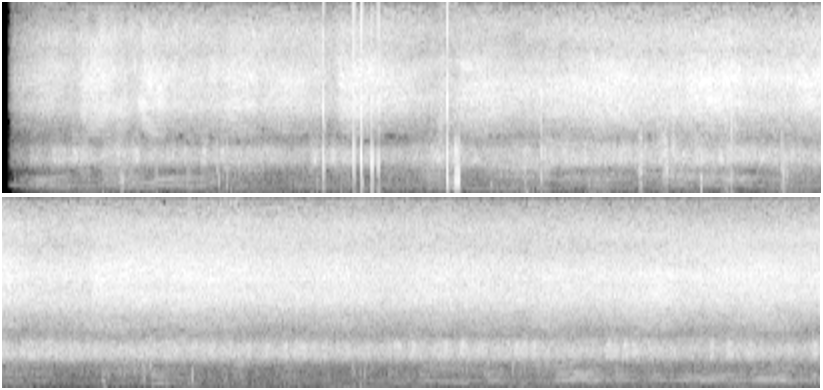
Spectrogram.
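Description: A steady, high-pitched insect chorus hisses and shimmers without pause, with a few faint clicks.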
